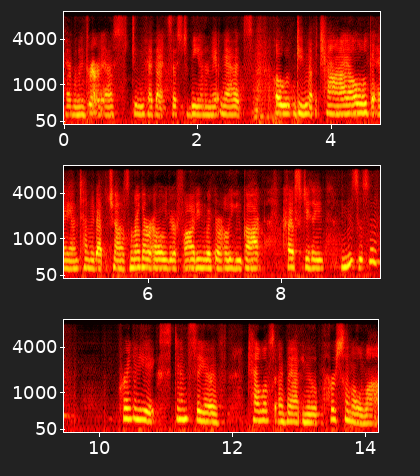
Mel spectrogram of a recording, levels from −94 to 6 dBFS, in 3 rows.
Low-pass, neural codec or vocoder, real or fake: 7.2 kHz; codec, 16 kHz, 1 kbps, FreqCodec, smaller model; fake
